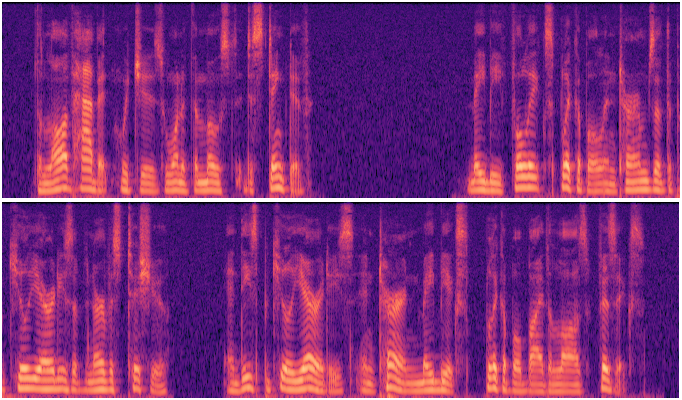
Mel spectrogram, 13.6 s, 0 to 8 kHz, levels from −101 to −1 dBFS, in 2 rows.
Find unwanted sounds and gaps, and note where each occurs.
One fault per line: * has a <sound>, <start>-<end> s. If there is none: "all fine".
all fine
